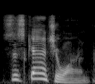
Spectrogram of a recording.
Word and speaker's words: Saskatchewan: Saskatchewan.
